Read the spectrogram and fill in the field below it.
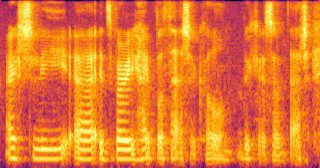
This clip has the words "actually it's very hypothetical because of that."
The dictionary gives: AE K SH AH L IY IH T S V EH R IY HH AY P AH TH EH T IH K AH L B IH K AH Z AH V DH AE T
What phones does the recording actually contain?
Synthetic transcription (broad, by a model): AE K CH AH L IY IH T S V EH R IY HH AY P AH TH EH T IH K AH L B IH K AH Z AH V DH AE T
